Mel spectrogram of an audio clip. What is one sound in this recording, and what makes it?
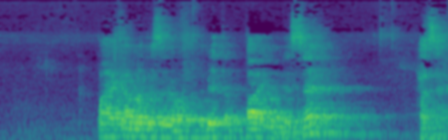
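A man speaks animatedly close by, explaining.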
